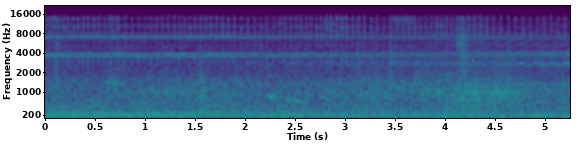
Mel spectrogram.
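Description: Electric passenger train standing at the platform, its equipment giving a steady hum with a thin, high whine over it.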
